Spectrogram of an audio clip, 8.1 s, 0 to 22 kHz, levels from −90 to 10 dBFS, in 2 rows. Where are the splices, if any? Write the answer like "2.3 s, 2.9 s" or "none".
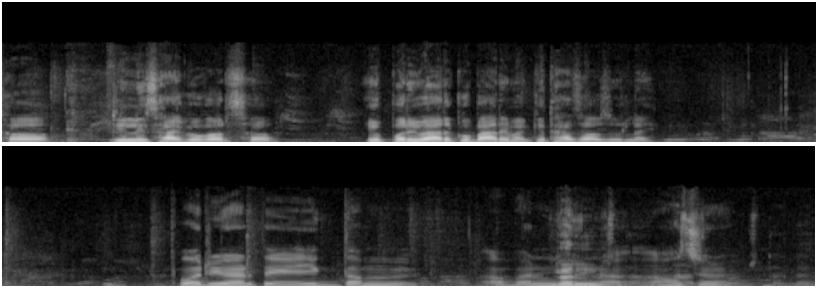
none

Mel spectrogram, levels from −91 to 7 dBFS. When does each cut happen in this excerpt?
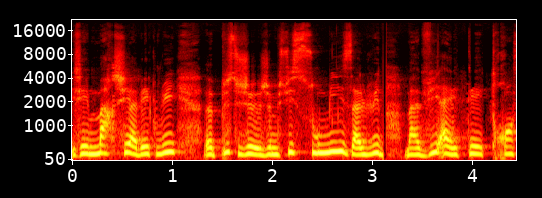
3.1 s

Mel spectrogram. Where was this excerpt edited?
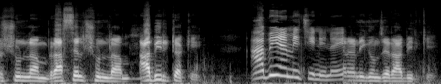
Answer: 3.4 s

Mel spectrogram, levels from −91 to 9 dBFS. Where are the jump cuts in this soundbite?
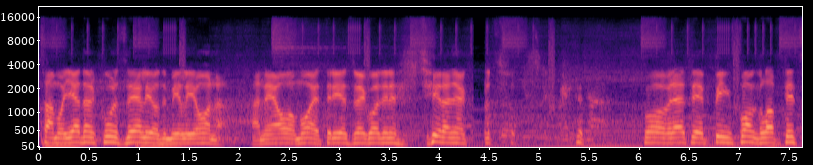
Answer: none

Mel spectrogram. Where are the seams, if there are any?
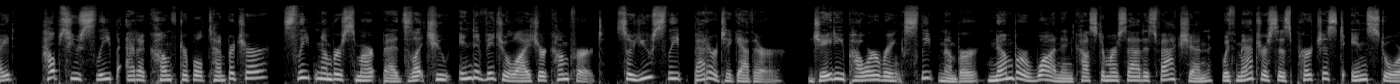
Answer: none

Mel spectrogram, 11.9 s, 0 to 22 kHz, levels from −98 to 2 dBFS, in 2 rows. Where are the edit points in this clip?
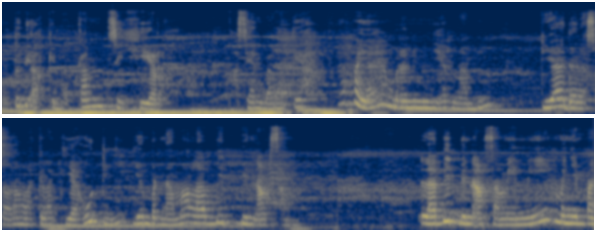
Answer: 3.5 s

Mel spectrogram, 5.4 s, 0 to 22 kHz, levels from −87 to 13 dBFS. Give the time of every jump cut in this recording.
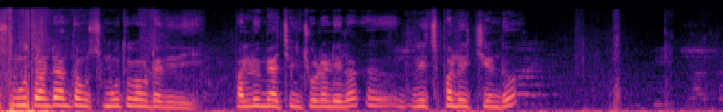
none

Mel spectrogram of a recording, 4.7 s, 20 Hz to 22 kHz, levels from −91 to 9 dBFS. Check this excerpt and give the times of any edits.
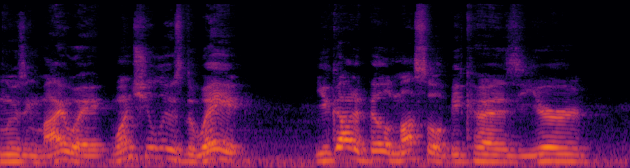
none

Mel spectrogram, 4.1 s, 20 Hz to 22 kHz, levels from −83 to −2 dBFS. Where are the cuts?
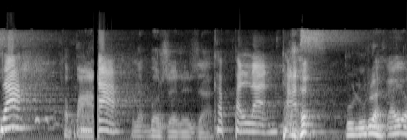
1.0 s

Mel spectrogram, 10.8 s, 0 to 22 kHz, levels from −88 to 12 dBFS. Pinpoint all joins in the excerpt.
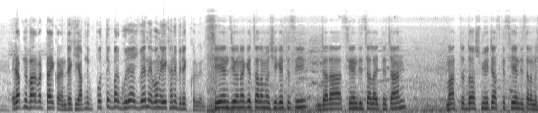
4.1 s

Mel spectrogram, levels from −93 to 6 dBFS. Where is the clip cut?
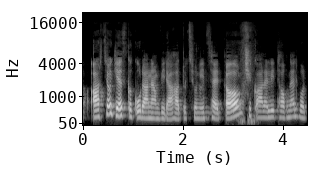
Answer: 3.3 s

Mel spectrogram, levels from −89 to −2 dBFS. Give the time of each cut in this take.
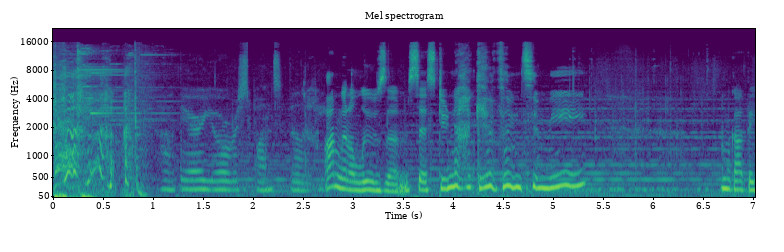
1.0 s

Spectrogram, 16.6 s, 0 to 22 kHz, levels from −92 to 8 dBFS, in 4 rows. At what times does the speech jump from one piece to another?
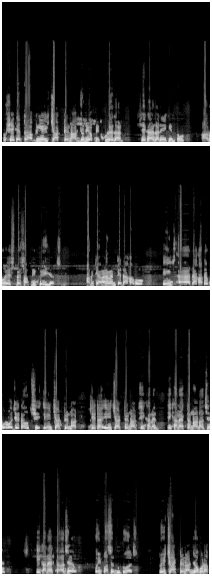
none

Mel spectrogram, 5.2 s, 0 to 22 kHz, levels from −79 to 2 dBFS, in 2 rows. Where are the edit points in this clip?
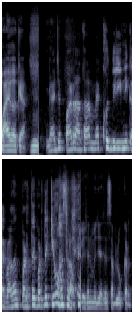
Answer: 0.8 s, 4.2 s

